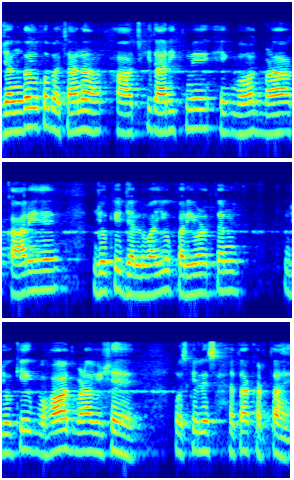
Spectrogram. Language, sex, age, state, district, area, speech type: Hindi, male, 45-60, Madhya Pradesh, Balaghat, rural, spontaneous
